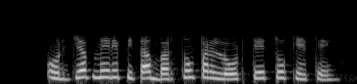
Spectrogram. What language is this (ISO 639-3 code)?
hin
